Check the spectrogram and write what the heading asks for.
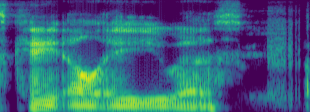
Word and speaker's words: Klaus: It's K L A U S. – Okay. I mean, you can say it like Claus if you want to, but it's pronounced Klaus.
